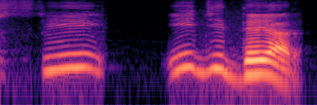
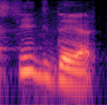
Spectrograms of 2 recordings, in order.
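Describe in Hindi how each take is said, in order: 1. हर शब्द, 'is' समेत, अलग-अलग बोला जाता है। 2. 'She is' एक ही सिलेबल में मिल जाता है, 'she's'।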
